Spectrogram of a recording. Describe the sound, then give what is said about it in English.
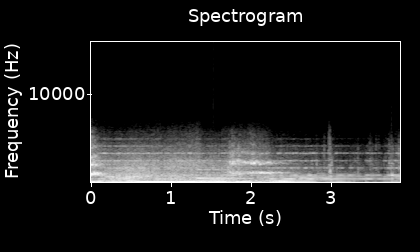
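A large estate car skids to a halt outside the Holiday Inn with a loud, sustained tire squeal over a rumbling engine, the screech fading as the vehicle settles. “A large estate car lurches to a halt outside the Holiday Inn as the staff set the tables out on the front lawn.”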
